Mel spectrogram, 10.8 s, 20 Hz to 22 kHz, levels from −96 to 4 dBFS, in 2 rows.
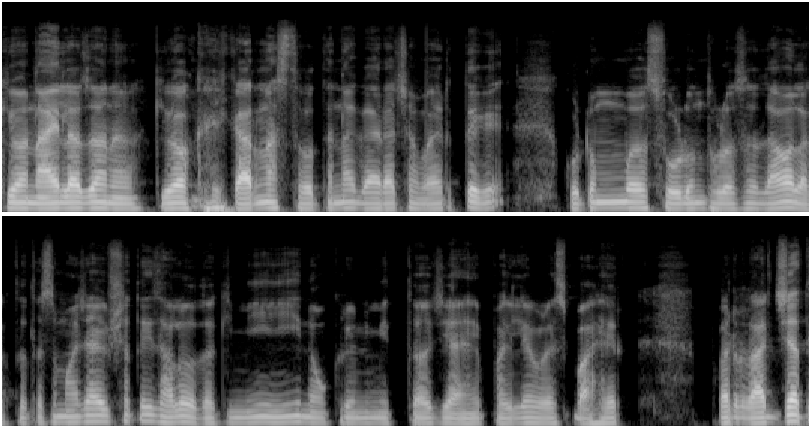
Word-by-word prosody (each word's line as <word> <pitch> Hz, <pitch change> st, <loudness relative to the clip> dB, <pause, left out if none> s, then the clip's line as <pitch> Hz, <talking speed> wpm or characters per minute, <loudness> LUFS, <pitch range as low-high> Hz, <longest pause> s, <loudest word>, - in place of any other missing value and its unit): किंवा 110 Hz, -1 st, +5 dB
नाइलाजाने 105 Hz, +1 st, +6 dB, 0.3 s
किंवा 105 Hz, +1 st, +5 dB
काही 110 Hz, +1 st, -1 dB
कारणास्तव 100 Hz, +1 st, +3 dB
त्यांना 100 Hz, +3 st, -3 dB
घराच्या 100 Hz, 0 st, -1 dB
बाहेर 95 Hz, +1 st, -3 dB
ते 110 Hz, -1 st, +1 dB, 0.4 s
कुटुंब 110 Hz, +3 st, +1 dB
सोडून 105 Hz, -1 st, 0 dB
थोडंसं 100 Hz, 0 st, -2 dB
जावं 110 Hz, +4 st, +4 dB
लागतं. 95 Hz, -2 st, -2 dB
तसं 110 Hz, -, -6 dB
माझ्या 110 Hz, +2 st, -1 dB
आयुष्यातही 125 Hz, +2 st, -2 dB
झालं 110 Hz, -1 st, 0 dB
होतं 95 Hz, -3 st, -1 dB
की 100 Hz, -, -11 dB
मीही 105 Hz, +2 st, -3 dB
नोकरीनिमित्त 95 Hz, -2 st, -7 dB
जे 95 Hz, -, -4 dB
आहे 90 Hz, +1 st, -3 dB
पहिल्या 90 Hz, +2 st, -3 dB
वेळेस 95 Hz, -2 st, -4 dB
बाहेर 90 Hz, +2 st, -2 dB, 0.7 s
परराज्यात 100 Hz, +4 st, +4 dB
100 Hz, 155 wpm, -25 LUFS, 95-110 Hz, 0.7 s, नाइलाजाने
